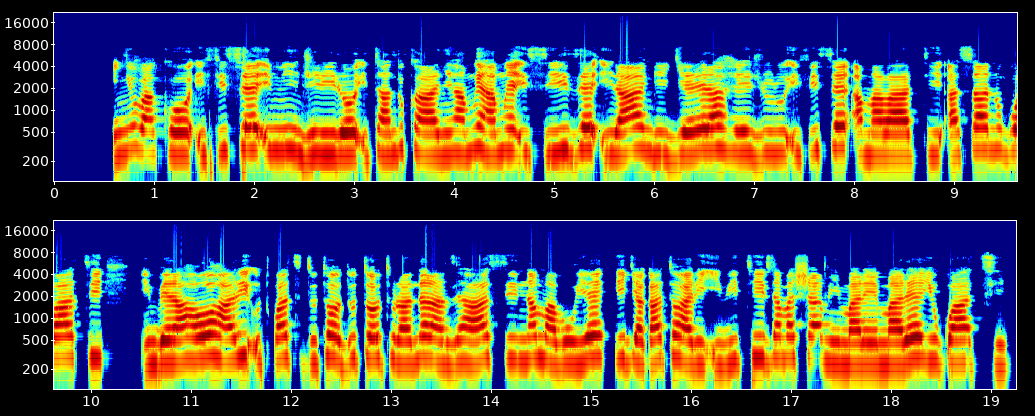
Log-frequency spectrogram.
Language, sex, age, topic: Rundi, female, 18-24, education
